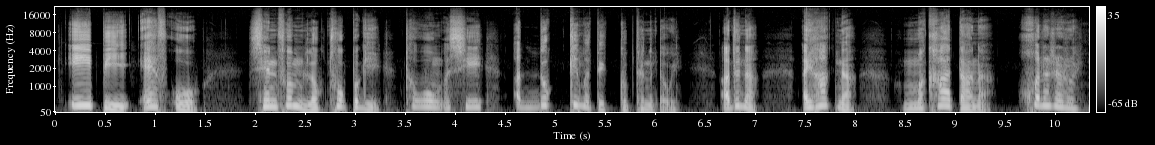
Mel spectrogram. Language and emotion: Manipuri, disgusted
